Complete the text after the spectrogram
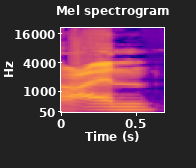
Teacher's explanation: আইন হরফকে হালুকের মধ্যখান থেকে চাপ দিয়ে উচ্চারণ করতে হবে কারণ আইনের মাখরাজ হালুকের মধ্যখান থেকে হবে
